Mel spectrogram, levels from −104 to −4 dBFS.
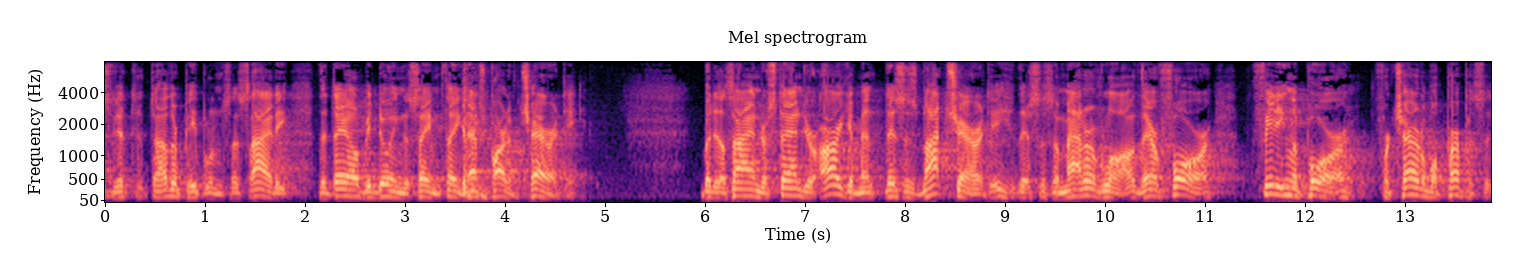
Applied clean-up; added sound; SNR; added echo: none; none; none; none.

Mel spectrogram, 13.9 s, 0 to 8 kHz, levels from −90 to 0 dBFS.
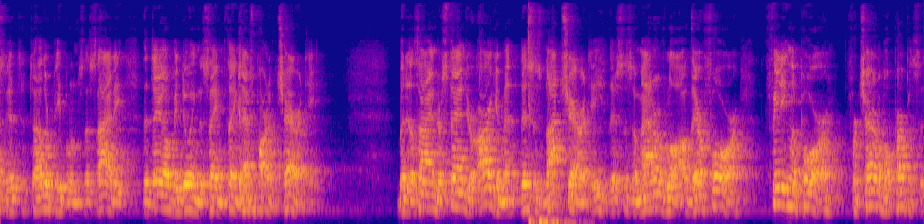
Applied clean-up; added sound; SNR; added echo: none; Clapping; 12 dB; reverberation time 0.7 s.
